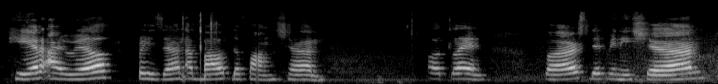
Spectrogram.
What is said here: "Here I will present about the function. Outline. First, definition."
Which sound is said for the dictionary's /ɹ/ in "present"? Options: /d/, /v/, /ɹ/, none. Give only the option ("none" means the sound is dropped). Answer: /ɹ/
